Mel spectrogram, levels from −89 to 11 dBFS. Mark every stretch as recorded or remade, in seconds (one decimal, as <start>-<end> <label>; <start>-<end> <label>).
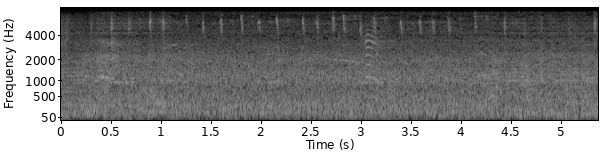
0.0-1.1 remade; 1.1-4.3 recorded; 4.3-5.4 remade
